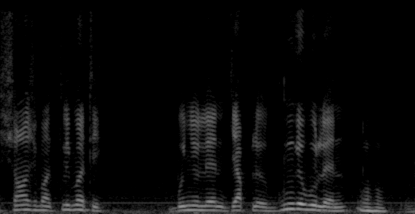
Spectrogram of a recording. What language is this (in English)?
Wolof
